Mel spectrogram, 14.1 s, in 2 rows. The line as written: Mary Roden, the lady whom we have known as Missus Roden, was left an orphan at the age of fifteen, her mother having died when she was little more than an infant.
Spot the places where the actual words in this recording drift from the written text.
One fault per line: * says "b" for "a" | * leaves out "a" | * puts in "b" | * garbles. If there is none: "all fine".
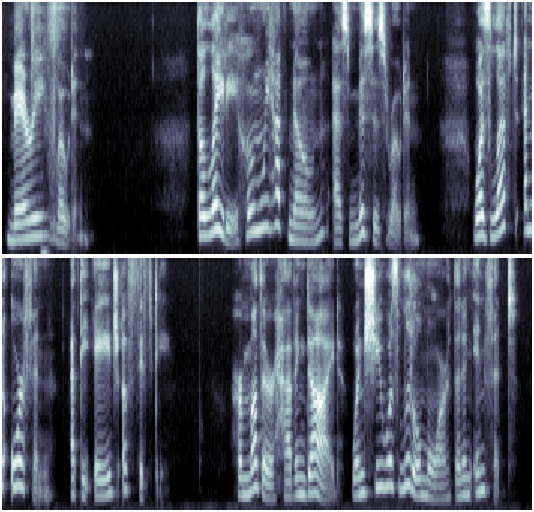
* says "fifty" for "fifteen"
